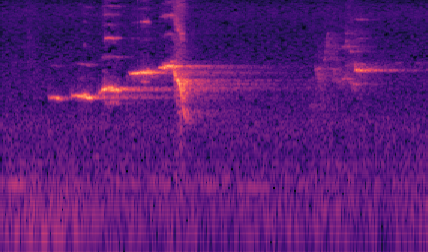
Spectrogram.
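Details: Black-naped oriole song for luring: one rich fluty phrase climbing stepwise to a sharp swooping note, followed by a shorter whistled fragment, with a faint low hum beneath.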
